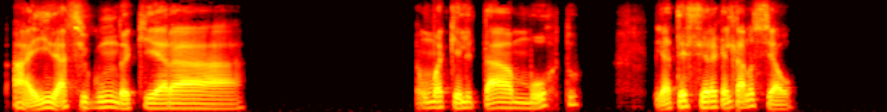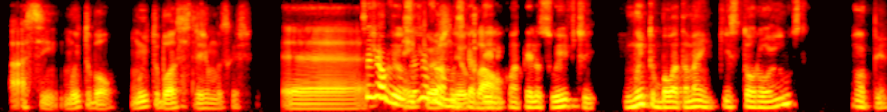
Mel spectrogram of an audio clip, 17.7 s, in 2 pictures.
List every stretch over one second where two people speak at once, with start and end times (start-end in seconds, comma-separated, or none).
12.5-13.9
